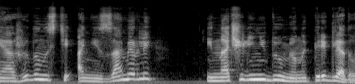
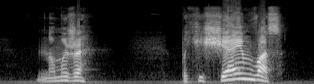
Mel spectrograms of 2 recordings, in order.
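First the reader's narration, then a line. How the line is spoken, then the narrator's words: Uncertain young foal. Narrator (Russian): Неуверенно сказал один из жеребят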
